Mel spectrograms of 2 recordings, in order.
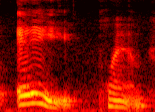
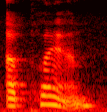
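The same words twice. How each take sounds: First: The article sounds like the letter name 'ay'. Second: The article is a short weak 'uh' sound.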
